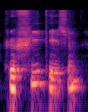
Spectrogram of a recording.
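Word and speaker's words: ऋषिकेशम्: Hrishikesham, the sh is cerebral sh.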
